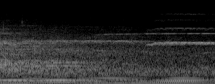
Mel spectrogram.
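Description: Soft background music of held keyboard chords, with a high sustained note coming in about a second and a half in, fading slightly.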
